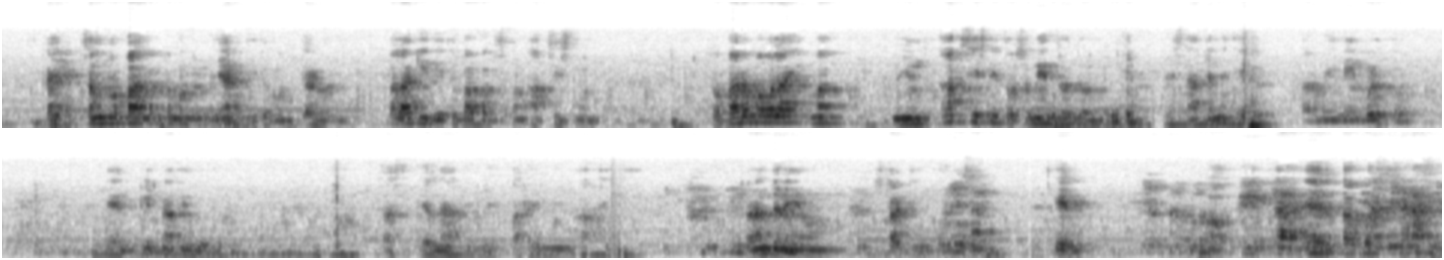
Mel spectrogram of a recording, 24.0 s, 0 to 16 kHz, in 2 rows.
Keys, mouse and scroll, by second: 8.9 click, 10.4 i, 23.7 e.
